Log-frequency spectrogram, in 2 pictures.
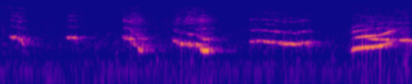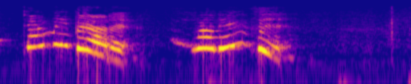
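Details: Black-and-tan longhaired female Dachshund puppy, AKC registered, giving rising and falling whiny yodels in quick succession. The notes grow louder and more strained toward the end, while a person coaxes her to talk.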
